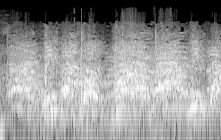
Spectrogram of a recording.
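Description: A large street crowd in Iran chants anti-regime slogans, including death to the dictator, loudly in unison during protests over the death of Mahsa Amini. Many voices rise and fall in rhythmic shouted bursts without pause.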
